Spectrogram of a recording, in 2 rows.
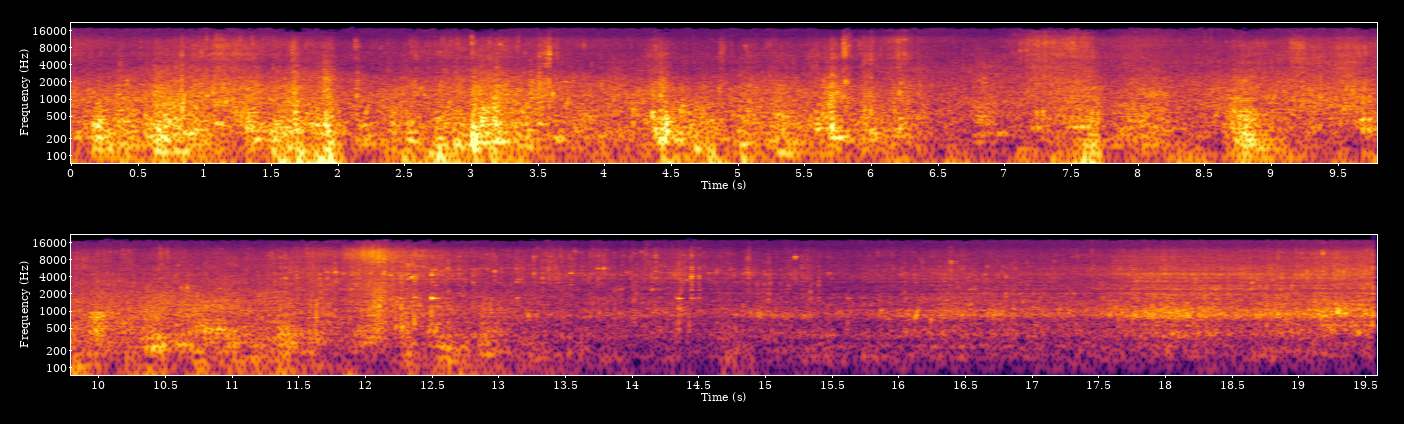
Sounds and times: waves making baroque melodies as they crash through 0:15.2 - 0:19.5

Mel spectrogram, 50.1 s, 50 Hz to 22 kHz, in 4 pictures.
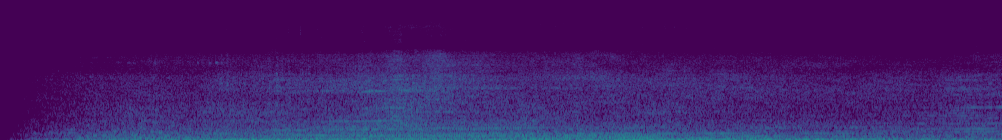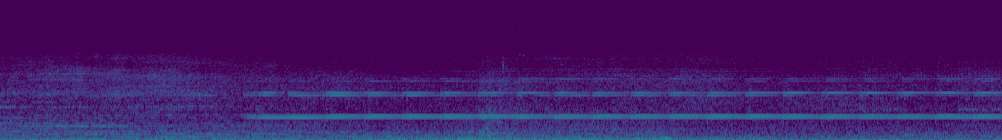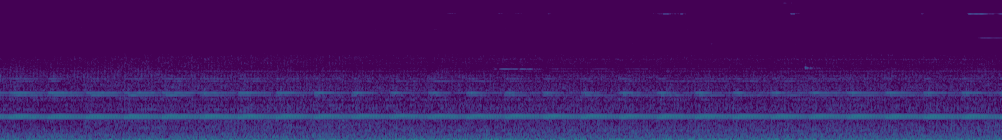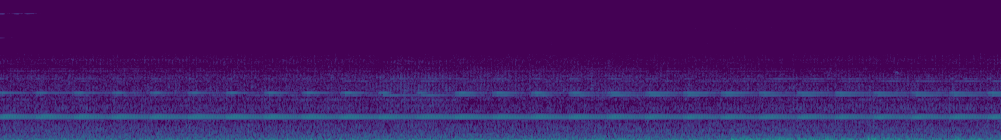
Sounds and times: Traffic Sound 0:00.3 - 0:50.0
Train traveling through 0:00.3 - 0:50.0

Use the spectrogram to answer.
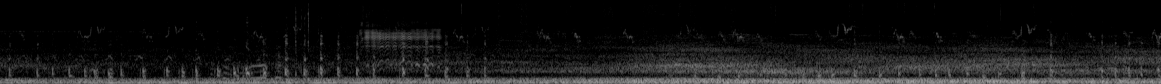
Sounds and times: chickens clucking 0:00.0 - 0:11.6
Lamb and sheep calling to each other 0:03.6 - 0:04.6

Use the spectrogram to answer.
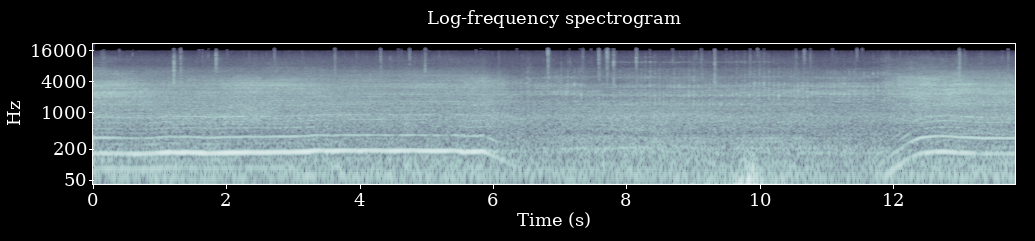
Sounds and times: making firewood 0:00.0 - 0:13.8

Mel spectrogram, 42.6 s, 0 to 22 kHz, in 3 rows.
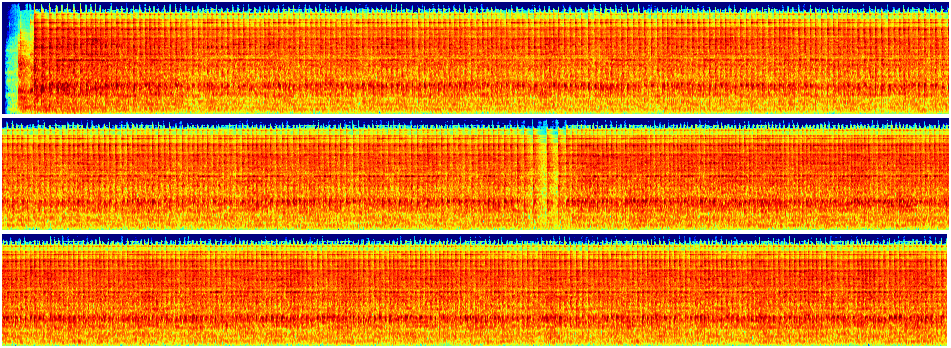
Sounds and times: rotating a big wheel that winds up a clock mechanism 0:00.2 - 0:42.5

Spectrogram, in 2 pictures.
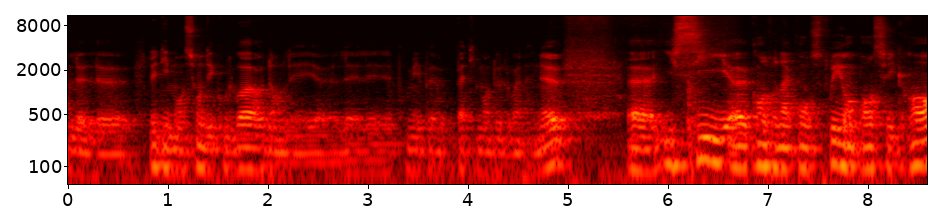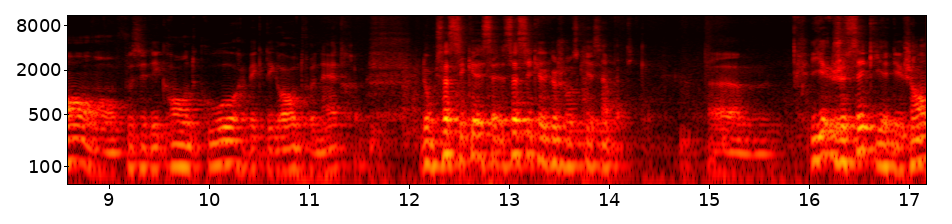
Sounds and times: testimony 0:00.0 - 0:17.1

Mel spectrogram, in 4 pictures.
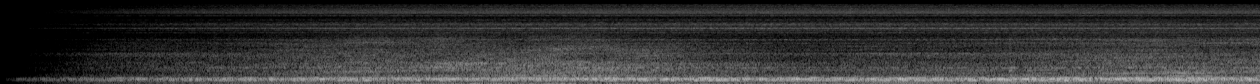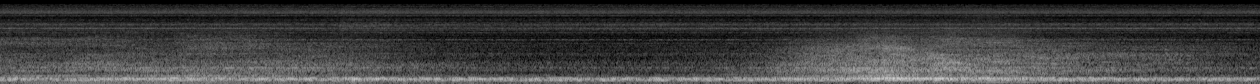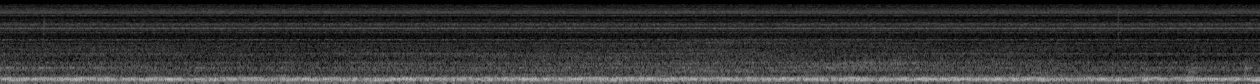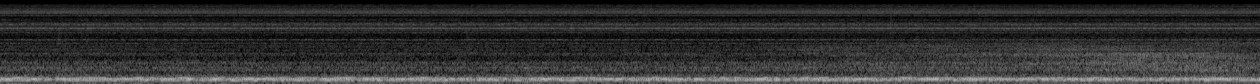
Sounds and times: background traffic sounds 0:00.8 - 0:18.2
background traffic sounds 0:19.1 - 0:36.9
background traffic sounds 0:45.7 - 0:50.4

